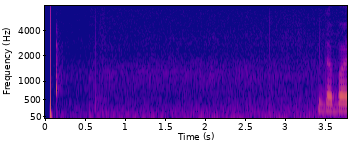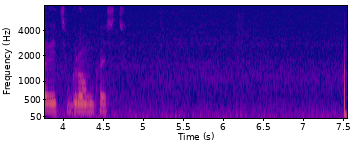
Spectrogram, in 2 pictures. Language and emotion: Russian, neutral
